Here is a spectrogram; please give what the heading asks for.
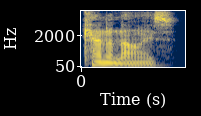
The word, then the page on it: canonize: British English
